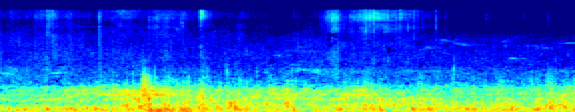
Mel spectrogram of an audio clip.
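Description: Wind buffeting a handheld phone's microphone, an uneven low rumble, with handling noise and a louder bump about a second in as the phone is turned round.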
